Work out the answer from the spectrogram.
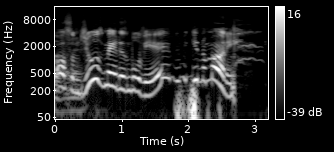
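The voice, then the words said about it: Bad Italian guy impression. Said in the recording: “You sound like a freaking that little Italian guy that bothers me at work. ... That was terrible.”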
